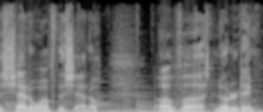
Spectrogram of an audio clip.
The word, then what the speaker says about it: Notre Dame: The one in Paris is Notre Dame. This is Notre Dame.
